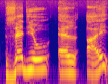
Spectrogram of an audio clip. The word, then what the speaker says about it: Zuli: Z-U-L-I. Zuli. This is a Nigerian name, meaning brilliant, ahead. Zene, Z-E-N-E, pronounced Zene, Z-E-N-E, a Nigerian name meaning beautiful.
